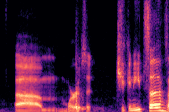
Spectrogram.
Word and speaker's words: Chichen Itza: Chichen Itza? Is that how you pronounce it? The place Chichen where they have the Itza. Mayan ruin? No. Chichen Itza, thank you.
